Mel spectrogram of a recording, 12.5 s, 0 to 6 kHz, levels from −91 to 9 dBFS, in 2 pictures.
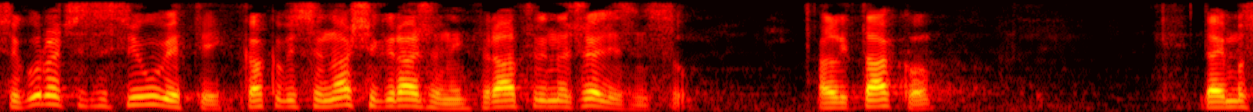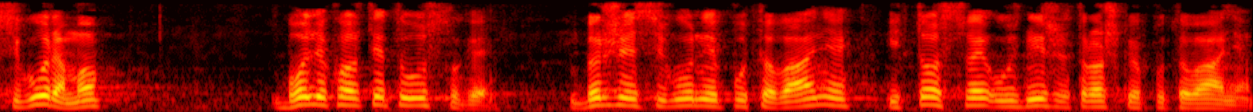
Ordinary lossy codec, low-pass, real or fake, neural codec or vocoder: none; 5.4 kHz; fake; codec, 24 kHz, 3.1 kbps, DualCodec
